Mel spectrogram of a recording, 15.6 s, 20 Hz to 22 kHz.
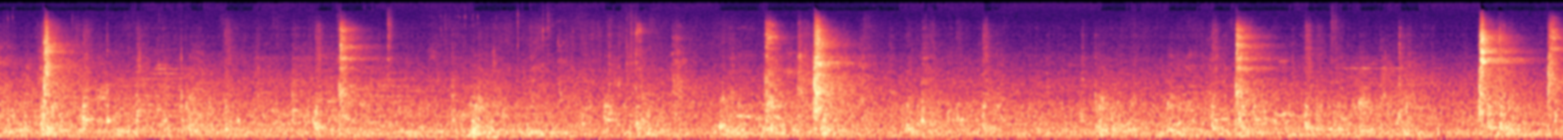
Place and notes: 대한민국 서울특별시 서초구 반포동 707-3 - Screen Golf Center, Banpo-dong
Screen Golf Center, Banpo-dong, numerous practitioners hitting golf
반포동 스크린 골프 연습장, 골프공 치는 소리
